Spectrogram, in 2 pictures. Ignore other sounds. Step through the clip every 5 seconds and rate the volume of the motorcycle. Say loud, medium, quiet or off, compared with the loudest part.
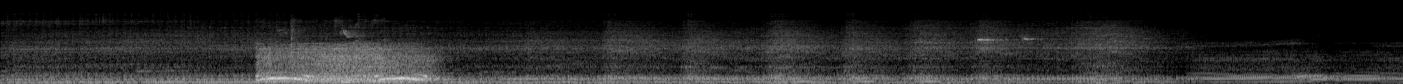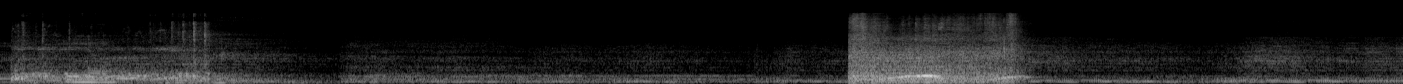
loud, loud, loud, medium, medium, medium.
